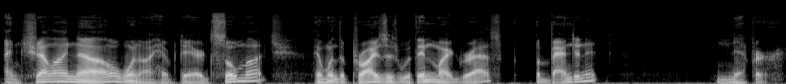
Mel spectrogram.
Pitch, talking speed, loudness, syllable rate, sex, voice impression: 95 Hz, 150 wpm, -18 LUFS, 4.6 syllables/s, male, masculine, slightly old, thick, tensed, powerful, hard, slightly muffled, calm, mature, wild, slightly lively, strict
